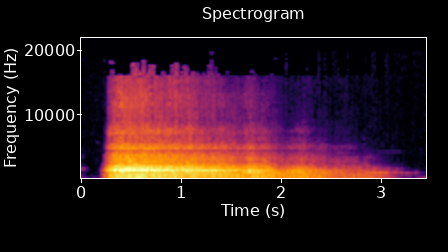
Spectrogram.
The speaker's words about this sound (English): All right, now that you're settled, here's what I want you to do. Take a deep breath in. Fill all the way up, hold it, now let it out.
